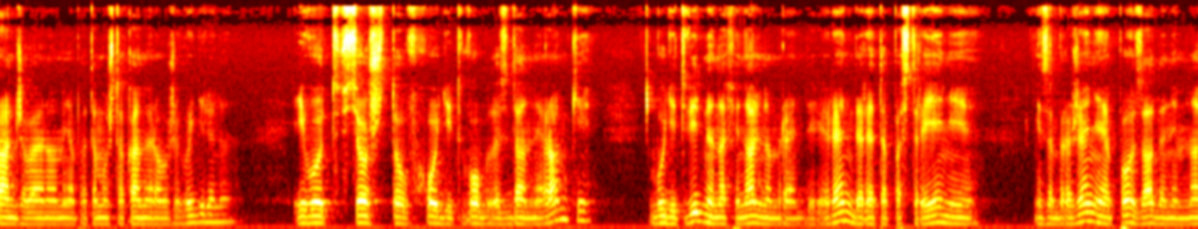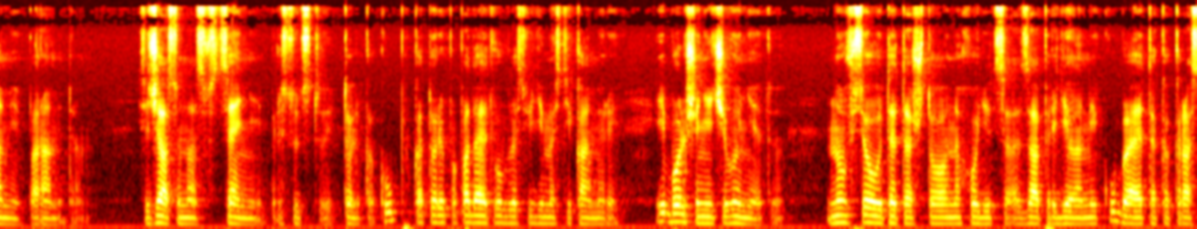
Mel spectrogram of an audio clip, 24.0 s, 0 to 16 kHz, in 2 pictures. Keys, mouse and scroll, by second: 15.0-16.8 drag, 16.8 middle click, 16.9 middle click.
